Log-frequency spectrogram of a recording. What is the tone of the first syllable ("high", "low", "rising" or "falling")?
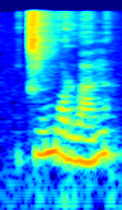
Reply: rising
